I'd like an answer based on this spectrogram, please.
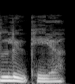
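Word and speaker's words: Lucia: first visit to Paris he pronounced the name with the hard sea of the Italian tongue as though it was spelled lukia to be sure laughed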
